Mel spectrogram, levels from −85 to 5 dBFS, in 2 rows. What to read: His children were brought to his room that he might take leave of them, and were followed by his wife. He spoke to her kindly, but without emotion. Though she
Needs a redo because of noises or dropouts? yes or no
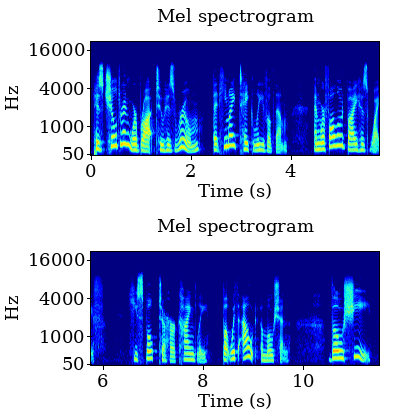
no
